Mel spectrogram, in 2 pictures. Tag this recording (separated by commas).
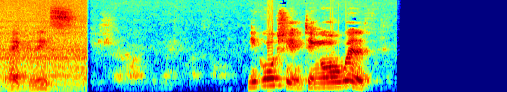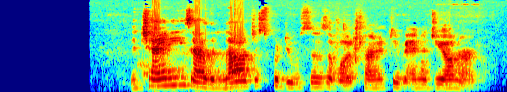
Speech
